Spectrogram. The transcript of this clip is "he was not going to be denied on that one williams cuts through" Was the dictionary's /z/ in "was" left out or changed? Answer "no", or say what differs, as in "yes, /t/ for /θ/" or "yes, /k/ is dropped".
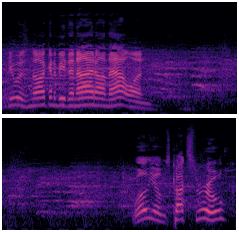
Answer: no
